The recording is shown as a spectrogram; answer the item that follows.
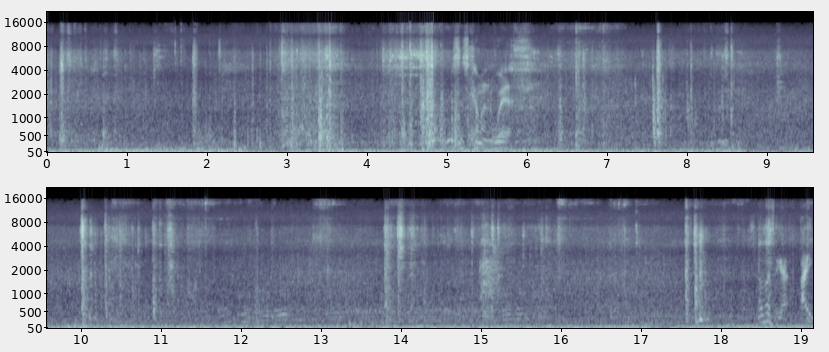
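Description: Scrap metal and junk clanking and knocking as pieces are pulled out of a trailer and tossed onto a pile, a dozen or so separate hits over a steady low rumble.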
